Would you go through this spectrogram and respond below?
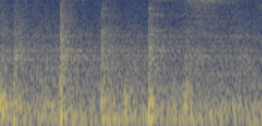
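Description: The GKP SF Express superfast train rolls into Bhusawal Junction, its wheels clattering over rail joints in a steady rhythm, heard loud from on board with constant rumble and no talking.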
